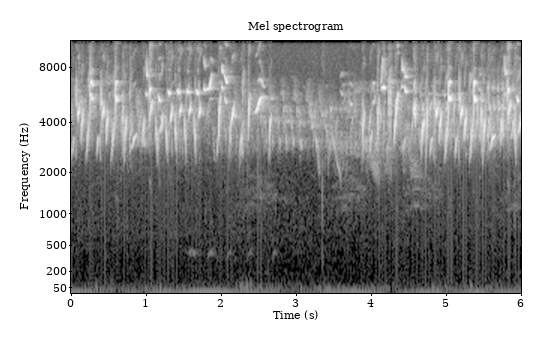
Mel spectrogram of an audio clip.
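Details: European goldfinch singing in nature, a rapid, unbroken stream of liquid twitters and chirps, high and bright, briefly easing around the middle before picking up again just as busily.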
